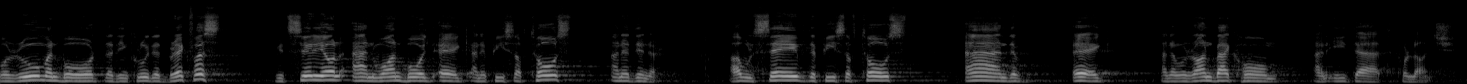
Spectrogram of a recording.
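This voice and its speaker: A man with a Persian accent speaks at a fairly slow pace in a high pitch, with long, frequent pauses. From Iran. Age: 50s. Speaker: university president. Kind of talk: commencement speech.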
